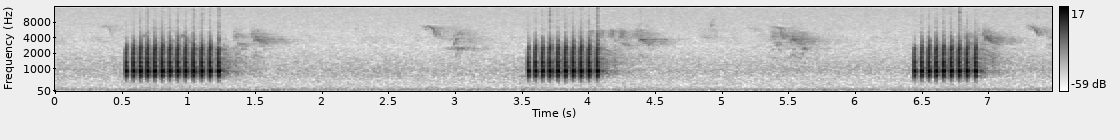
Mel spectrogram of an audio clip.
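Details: A pileated woodpecker works on an apple tree on Fidalgo Island, Washington State. Three rapid, even rolls of ringing knocks, each under a second long, come about every three seconds over quiet outdoor background noise.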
